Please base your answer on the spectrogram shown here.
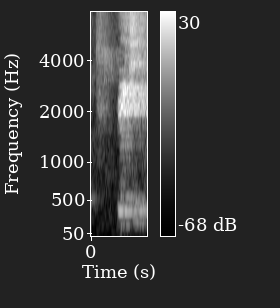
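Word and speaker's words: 北京: शहर का नाम पेचिंग है, लिखते भी हैं लेकिन बी में ब नहीं होते, वो प, तो इसके लिए पेचिंग। और पेचिंग का एक मतलब है, पेचिंग पे मतलब नॉर्थ और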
